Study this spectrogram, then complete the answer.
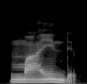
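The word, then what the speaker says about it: mind: मतलब होता है दिमाग यहां पर आई के बाद एनडी आया आप देख सकते हैं आई के बाद से एनडी आया हुआ है इसलिए आई का उच्चारण आई हुआ है इसलिए इस आई का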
